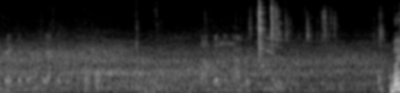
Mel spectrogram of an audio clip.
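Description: Steady low background of passing traffic and breeze on the bridge, with faint voices early on and a short cluster of sharp metallic clicks about four seconds in; a man starts talking at the very end.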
